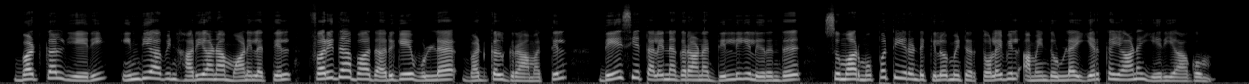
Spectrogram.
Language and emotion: Tamil, neutral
